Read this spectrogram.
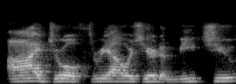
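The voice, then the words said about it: Imitated broken accent. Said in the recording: “she had kind of this broken accent.”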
